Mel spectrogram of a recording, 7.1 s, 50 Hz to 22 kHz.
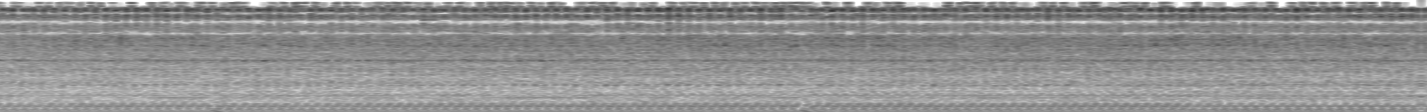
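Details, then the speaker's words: Cub Cadet garden tractor with Kohler KT17 twin, started after muffler replacement to cure a rattle from a loose muffler end cap; steady low idle with faintly uneven pulse, much quieter; owner unsure engine is good, carburetor not checked for dirt. "I'm not sure if this motor's good or not. Uh I didn't quite like the way it ran, but it is much quieter."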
